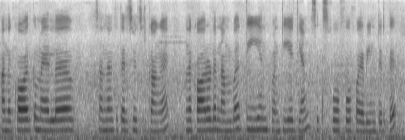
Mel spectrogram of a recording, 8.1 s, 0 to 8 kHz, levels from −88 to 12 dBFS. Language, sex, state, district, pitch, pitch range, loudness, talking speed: Tamil, female, Tamil Nadu, Namakkal, 220 Hz, 215-225 Hz, -18 LUFS, 140 wpm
